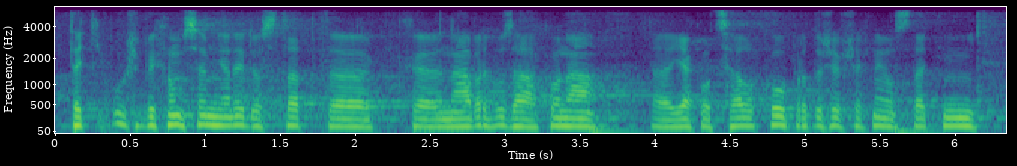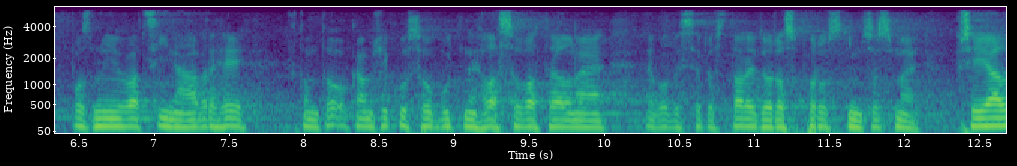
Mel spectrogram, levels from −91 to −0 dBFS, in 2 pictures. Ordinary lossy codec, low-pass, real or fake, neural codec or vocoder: MP3, 48 kbps; 5.4 kHz; real; none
